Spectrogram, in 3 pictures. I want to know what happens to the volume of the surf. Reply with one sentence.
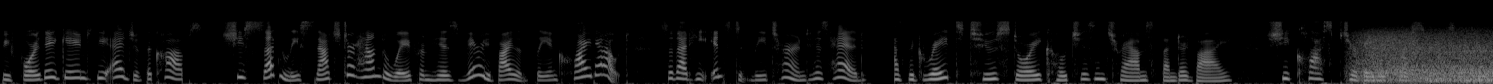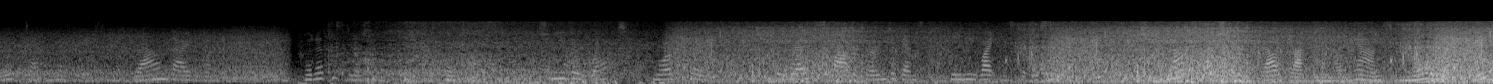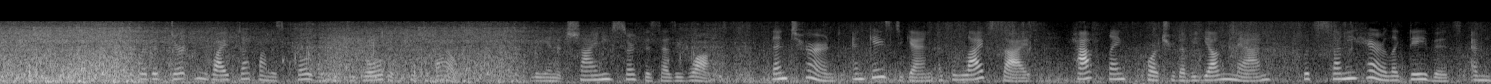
The volume of the surf goes up, then down.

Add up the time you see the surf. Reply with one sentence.
You can hear the surf for 31 seconds altogether.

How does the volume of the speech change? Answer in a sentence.
The volume of the speech goes up.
